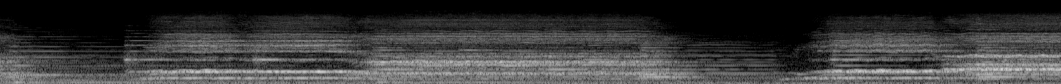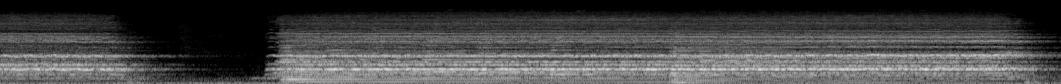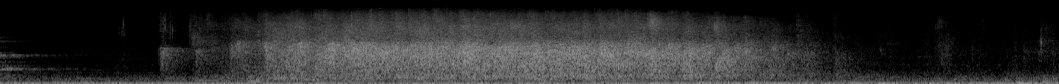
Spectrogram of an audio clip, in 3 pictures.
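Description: Church choir singing an anthem in phrases, ending on a long held final chord. After a brief pause the congregation applauds for several seconds.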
